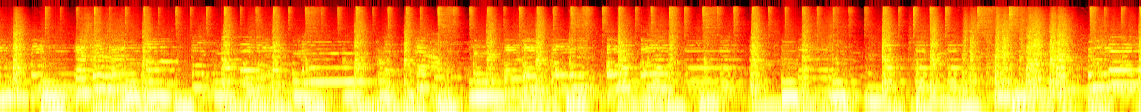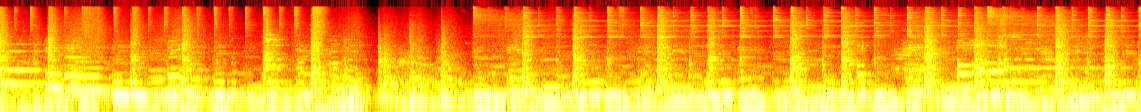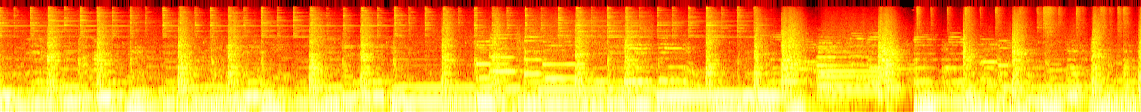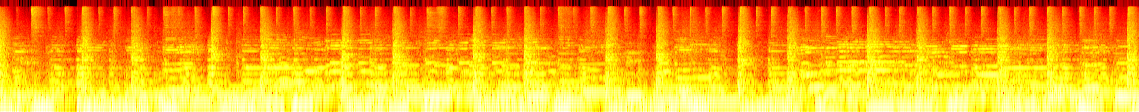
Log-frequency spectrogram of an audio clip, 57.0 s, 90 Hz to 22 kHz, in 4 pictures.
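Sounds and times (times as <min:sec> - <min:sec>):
electric guitar: 0:00.0 - 0:57.0
live blues band: 0:00.0 - 0:57.0.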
